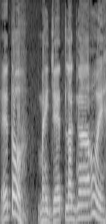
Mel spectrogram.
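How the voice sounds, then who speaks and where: An actor playing a breezy young architect bantering with a friend in a radio drama. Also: male voice, on the high side, animated, normal speed, pushed and bright, dry recording. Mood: jovial, bantering. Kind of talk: Tagalog radio drama acting.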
